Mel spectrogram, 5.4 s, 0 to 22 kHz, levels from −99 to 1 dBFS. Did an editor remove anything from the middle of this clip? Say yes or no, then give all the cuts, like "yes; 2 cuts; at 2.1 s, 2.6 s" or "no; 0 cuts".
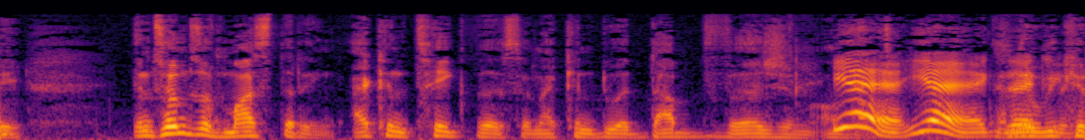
no; 0 cuts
